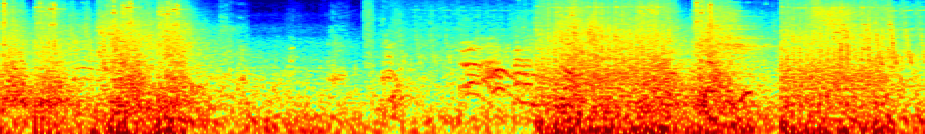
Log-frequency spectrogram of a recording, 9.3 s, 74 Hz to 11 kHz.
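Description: Battle rifle gunfire against Brutes in Halo 3, rapid bursts of shots mixed with explosions and combat noise, with voices talking intermittently over the fighting.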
